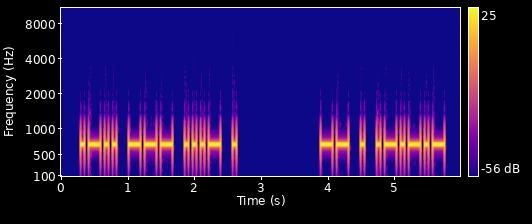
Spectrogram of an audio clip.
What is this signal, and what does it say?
Morse code, heard as a keyed tone, about 21 wpm, 700 Hz. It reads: LOVE ME.
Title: 3x Word-Spacing - Sentences from Top 400 Words - 20wpm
